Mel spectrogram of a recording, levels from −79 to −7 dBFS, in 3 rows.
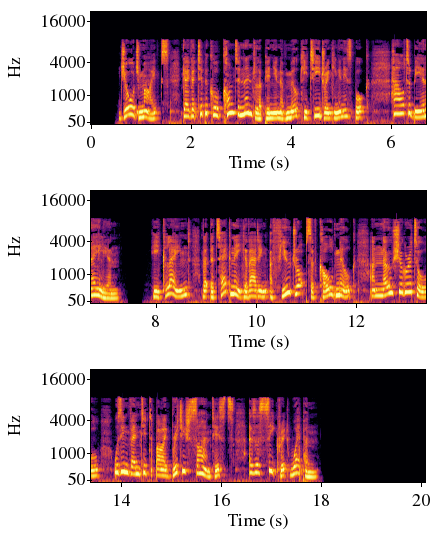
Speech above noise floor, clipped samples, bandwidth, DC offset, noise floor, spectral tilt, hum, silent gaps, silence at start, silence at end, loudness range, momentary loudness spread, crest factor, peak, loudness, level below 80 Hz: over 79 dB; under 0.1%; 9.4 kHz; 0.3%; under -90 dBFS; -4.5 dB/octave; none; none; 0.55 s; 2.15 s; 3 LU; 8 LU; 12 dB; 0 dBFS; -11 LUFS; -40 dBFS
